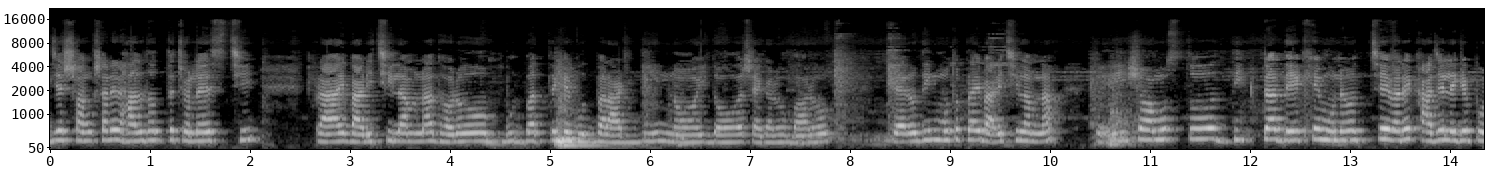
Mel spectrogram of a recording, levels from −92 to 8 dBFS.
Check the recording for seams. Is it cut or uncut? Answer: uncut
